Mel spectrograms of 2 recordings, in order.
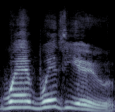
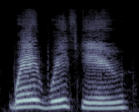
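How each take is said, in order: First: Sycophant. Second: Slow, high, fawning voice; gushing sycophant. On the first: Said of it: "one man shouted in support". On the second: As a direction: simper like a flunky. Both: Retold or imitated.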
